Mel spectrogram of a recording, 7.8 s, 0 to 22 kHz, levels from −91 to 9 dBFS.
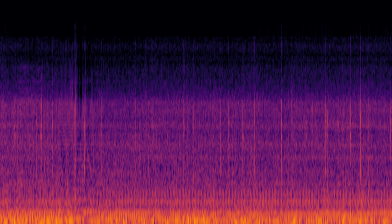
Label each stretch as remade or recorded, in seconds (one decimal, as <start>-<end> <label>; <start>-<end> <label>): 0.0-1.2 recorded; 1.2-1.9 remade; 1.9-7.8 recorded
